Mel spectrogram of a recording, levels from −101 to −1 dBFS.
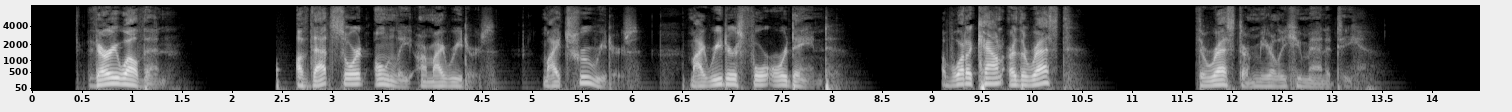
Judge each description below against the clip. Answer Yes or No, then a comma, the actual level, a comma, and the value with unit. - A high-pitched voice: No, low, 115 Hz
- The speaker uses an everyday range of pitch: No, wide, 7.5 semitones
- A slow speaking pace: Yes, slow, 110 wpm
